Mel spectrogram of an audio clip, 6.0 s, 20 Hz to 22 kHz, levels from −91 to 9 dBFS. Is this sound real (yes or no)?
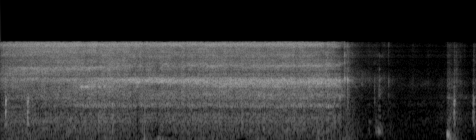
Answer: no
